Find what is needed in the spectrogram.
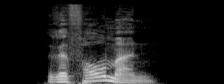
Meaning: dative plural of Reformer
- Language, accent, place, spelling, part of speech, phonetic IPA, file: German, Germany, Berlin, Reformern, noun, [ʁeˈfɔʁmɐn], De-Reformern.ogg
